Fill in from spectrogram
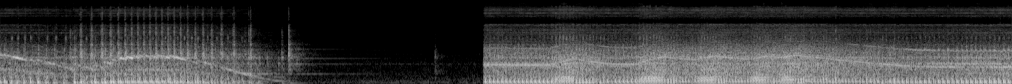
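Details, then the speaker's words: Small generator engine, sat for years in a pumphouse, air filter off, choke sprung on: revs sag and stall within three seconds, then restart and hunt; bogging, owner suspects choke or rich running. "i will start it the choke is springed to the on position so it's kind of bogging because of that"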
